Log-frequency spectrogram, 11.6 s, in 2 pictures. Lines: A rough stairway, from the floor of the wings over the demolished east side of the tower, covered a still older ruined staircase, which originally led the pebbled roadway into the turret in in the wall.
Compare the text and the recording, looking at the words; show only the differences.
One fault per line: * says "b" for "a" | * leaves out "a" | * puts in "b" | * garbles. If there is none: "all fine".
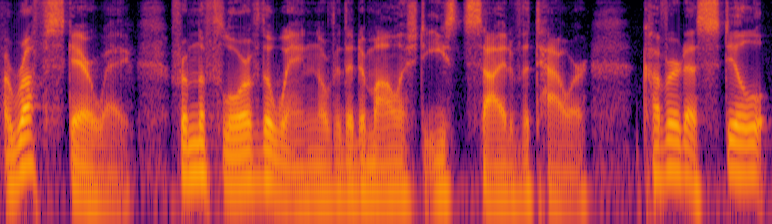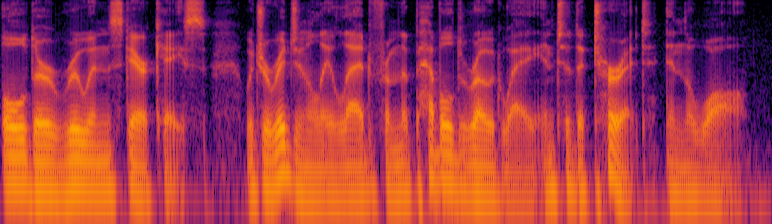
* says "wing" for "wings"
* puts in "from"
* leaves out "in"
